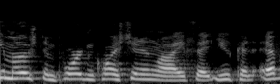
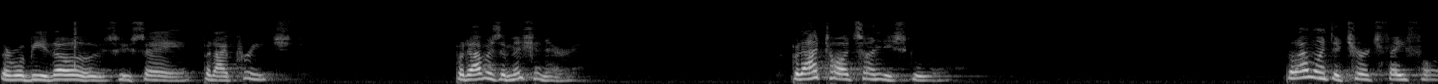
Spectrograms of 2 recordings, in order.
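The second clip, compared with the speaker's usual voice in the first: sad, sorrowful, faster. Speaking to listeners about those who will be turned away, said sadly. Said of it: "and I say this sadly".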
